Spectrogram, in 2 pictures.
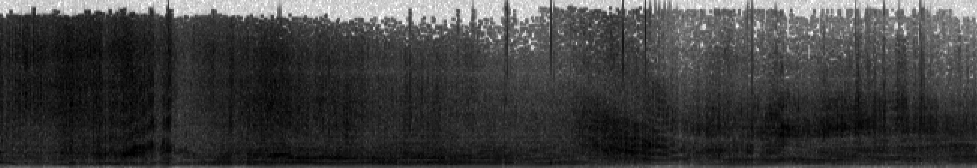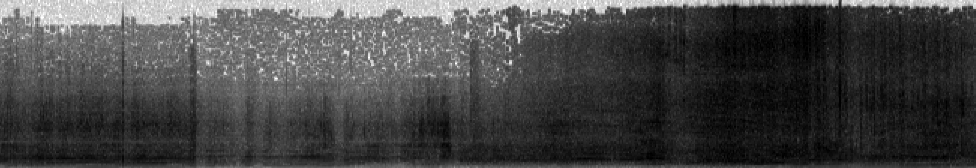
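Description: World Rally Car turbocharged four-cylinder engines driven flat out as cars pass one after another on a gravel stage, the pitch climbing and dropping repeatedly with gear changes and lifts. The sound eases for a few seconds in the middle, then rises again as the next car approaches.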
